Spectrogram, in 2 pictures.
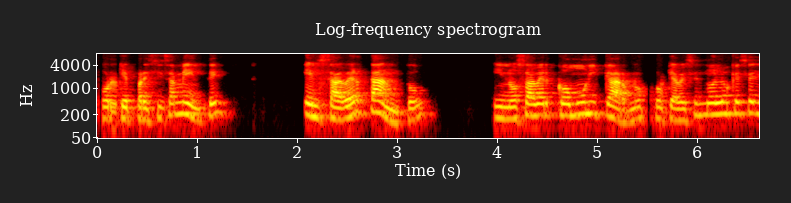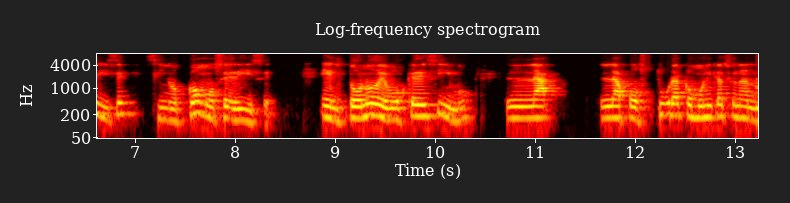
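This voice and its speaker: A man's voice: a little high, a little slow. Earnest middle-aged man, lo-fi. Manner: earnest, poses rhetorical questions, repeats phrases. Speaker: business consultant. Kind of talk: motivational talk. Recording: dull lo-fi recording.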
